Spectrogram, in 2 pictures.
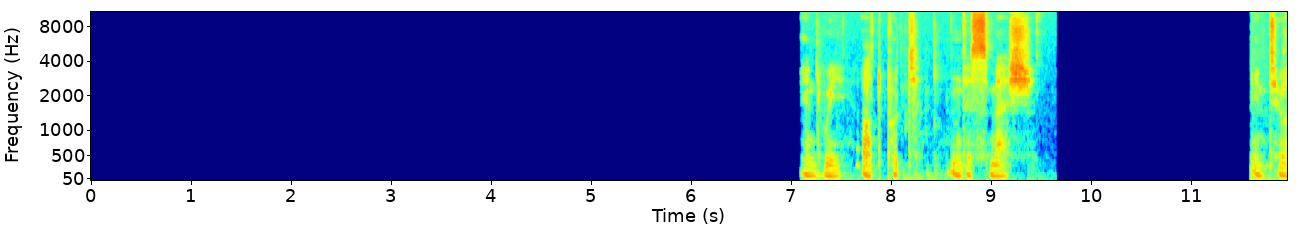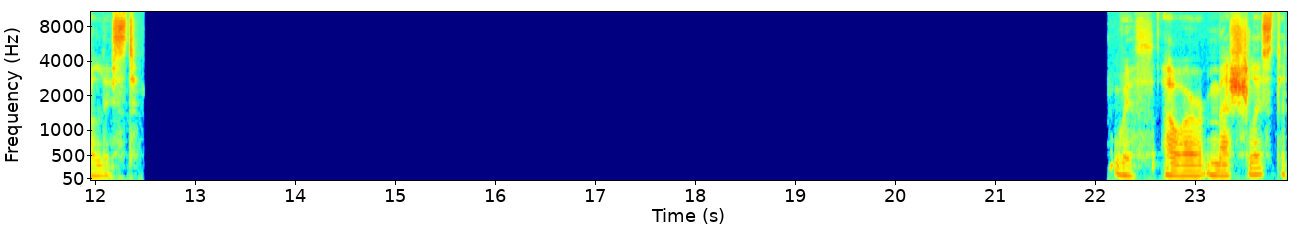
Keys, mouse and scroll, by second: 1.1-4.2 middle drag, 6.4 middle click, 6.8 scroll down 4, 7.2-8.1 middle drag, 8.1 scroll up 2, 8.4-9.3 middle drag, 9.3-12.4 drag, 13.3-14.5 middle drag, 14.5-16.3 drag, 18.0-18.5 middle drag, 18.5 scroll down 4, 18.9-20.3 middle drag, 20.3-21.4 scroll up 8, 21.4-21.8 middle drag, 21.8 shift+a.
